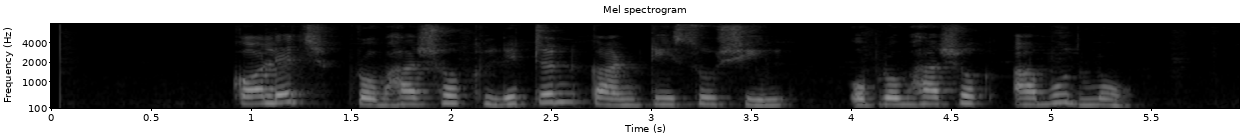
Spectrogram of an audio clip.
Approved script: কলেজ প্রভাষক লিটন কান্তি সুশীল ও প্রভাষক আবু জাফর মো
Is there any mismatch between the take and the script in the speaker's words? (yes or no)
yes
